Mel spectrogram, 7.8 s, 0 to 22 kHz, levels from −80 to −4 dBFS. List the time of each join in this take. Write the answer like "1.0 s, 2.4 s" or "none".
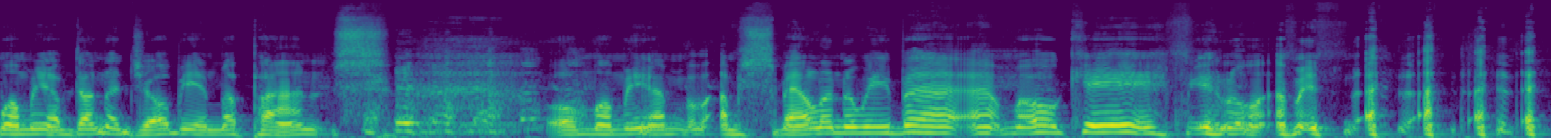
none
